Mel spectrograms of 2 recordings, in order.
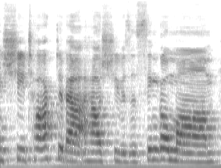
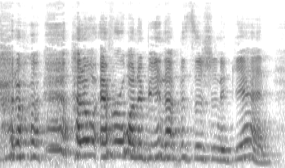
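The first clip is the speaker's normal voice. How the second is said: laughing; 5 semitones higher than usual. Real, not acted. Laughing about going bankrupt.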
